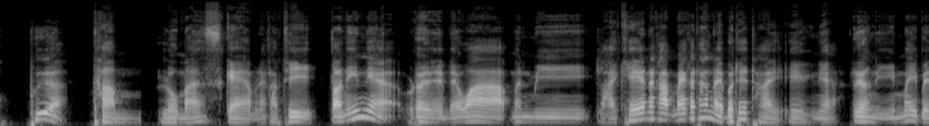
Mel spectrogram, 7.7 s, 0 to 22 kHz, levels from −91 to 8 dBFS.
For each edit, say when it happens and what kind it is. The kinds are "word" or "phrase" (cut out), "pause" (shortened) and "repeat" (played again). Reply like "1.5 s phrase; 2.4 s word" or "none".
2.7 s pause

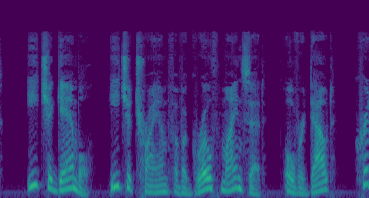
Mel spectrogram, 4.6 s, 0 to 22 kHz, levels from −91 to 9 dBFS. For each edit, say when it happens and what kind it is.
1.2 s pause

